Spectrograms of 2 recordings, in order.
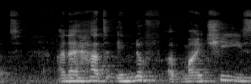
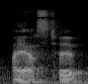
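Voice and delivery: usual speaking voice

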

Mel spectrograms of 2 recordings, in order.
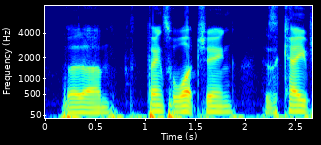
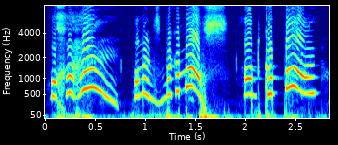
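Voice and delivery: much higher, louder squeaky cartoon mouse falsetto; Mickey Mouse voice; 9 dB louder than usual. Gamer signing off his video as a cartoon mouse, squeaky and loud. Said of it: "I'm gonna do an impression of Mickey Mouse".

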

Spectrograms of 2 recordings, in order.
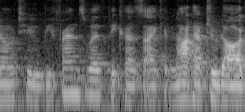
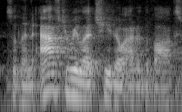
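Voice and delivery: usual speaking voice

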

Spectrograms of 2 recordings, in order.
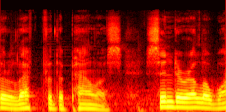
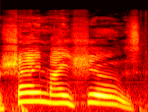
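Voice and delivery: bossy stepsister; 4 dB louder, much slower than usual. Acted. Older stepsister barks an order.

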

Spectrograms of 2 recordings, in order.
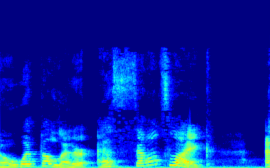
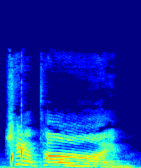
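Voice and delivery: normal talking voice

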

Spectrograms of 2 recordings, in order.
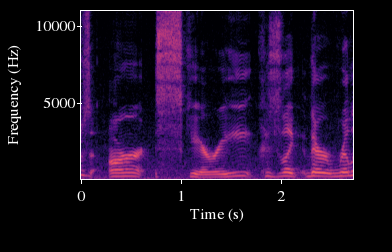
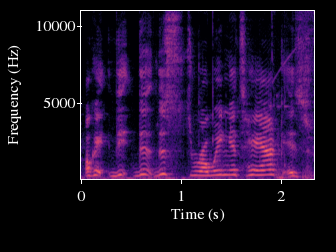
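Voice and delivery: stammer, then much higher and louder; frustrated yell building; 8 semitones higher, 4 dB louder than usual. Real, not acted. Frustrated by throwing attack.

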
